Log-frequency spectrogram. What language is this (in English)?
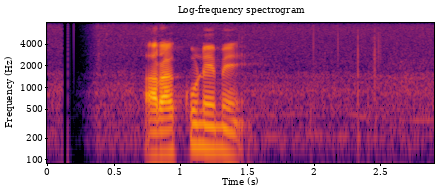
Sinhala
